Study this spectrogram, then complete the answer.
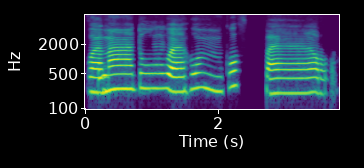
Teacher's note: Kalau Wa berhenti di situ, roknya tebal.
